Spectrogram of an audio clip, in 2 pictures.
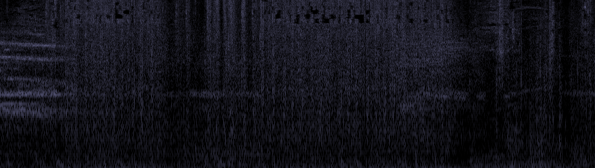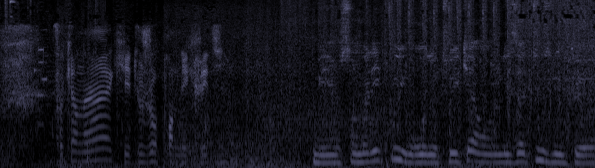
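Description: Game gunfire rattles in rapid bursts.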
